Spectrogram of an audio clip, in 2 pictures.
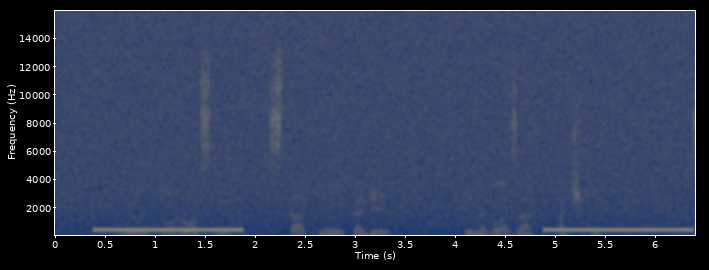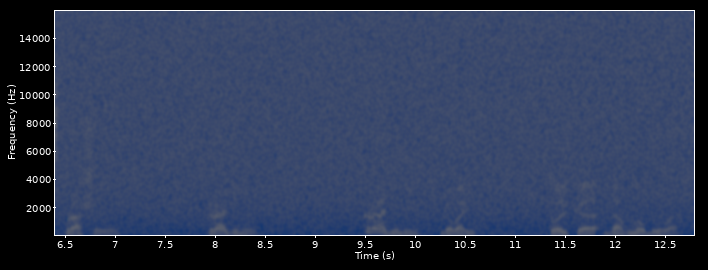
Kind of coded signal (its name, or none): telephone call progress tone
